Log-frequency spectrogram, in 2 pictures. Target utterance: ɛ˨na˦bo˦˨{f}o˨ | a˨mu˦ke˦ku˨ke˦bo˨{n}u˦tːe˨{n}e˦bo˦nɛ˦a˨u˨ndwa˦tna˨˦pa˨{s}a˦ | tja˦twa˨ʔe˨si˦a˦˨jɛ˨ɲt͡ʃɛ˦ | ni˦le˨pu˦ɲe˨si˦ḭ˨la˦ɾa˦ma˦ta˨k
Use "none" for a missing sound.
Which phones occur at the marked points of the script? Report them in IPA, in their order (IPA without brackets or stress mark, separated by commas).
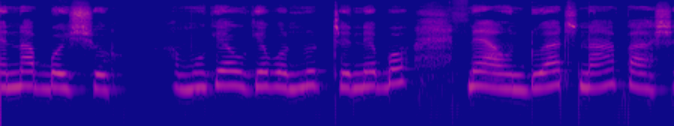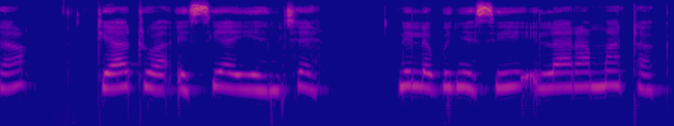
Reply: ʃ, n, n, ʃ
